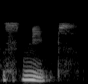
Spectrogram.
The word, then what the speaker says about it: SNP: Se abrevian como SNP y la pronunciación de estas siglas en inglés suena SNPs.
